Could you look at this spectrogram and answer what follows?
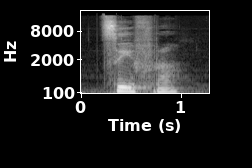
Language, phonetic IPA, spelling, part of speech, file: Ukrainian, [ˈt͡sɪfrɐ], цифра, noun, Uk-цифра.ogg
- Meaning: 1. figure, cipher, digit 2. figures, numbers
